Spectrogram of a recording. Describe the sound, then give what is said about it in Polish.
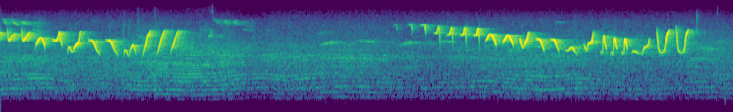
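Willow warbler song: two sweet, high-pitched phrases of quick notes, each cascading gently downward, the first near the start and the second after a short pause. “A tymczasem piecuszek.”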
